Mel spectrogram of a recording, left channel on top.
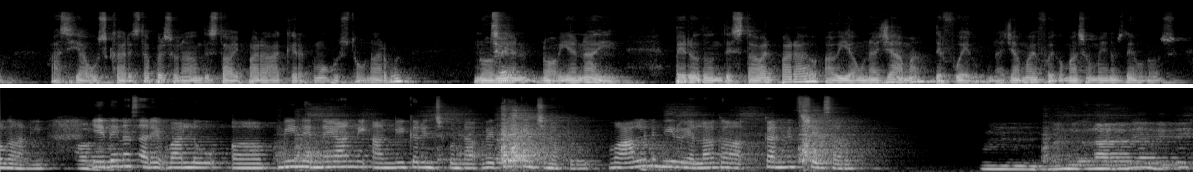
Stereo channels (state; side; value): different; both; correlation 0.00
